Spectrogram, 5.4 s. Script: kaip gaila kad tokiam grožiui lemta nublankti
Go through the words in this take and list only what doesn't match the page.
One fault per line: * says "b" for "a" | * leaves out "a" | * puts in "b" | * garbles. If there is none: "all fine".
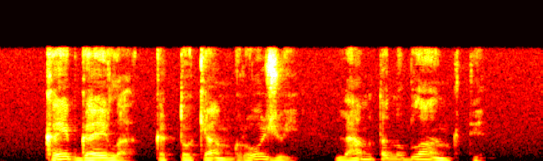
all fine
